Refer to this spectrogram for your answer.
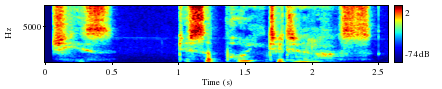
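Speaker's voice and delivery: fading into a slow whisper; a hushed, slow warning. Acted. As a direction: let it sink to a breathless whisper. Whispered grim news.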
